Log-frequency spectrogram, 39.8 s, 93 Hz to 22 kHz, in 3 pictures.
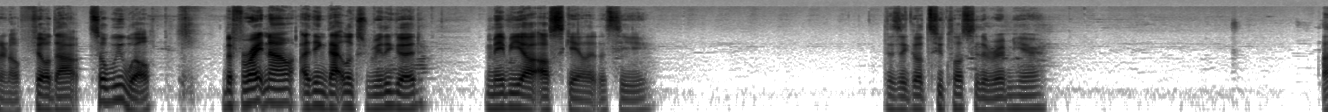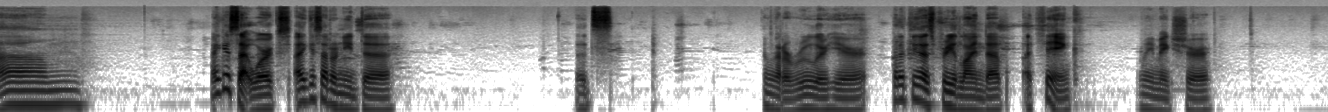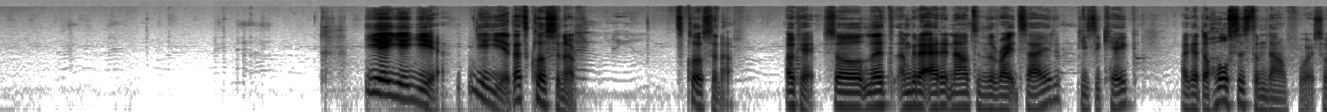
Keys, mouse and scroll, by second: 0.7 middle click, 1.5 middle click, 1.8 shift+middle click, 3.5 middle click, 4.1 middle click, 4.6 shift+middle click, 5.7 s, 9.2 middle click, 10.7 middle click, 11.0-15.4 shift+middle drag, 16.1 click, 16.8 w, 17.7 right click, 18.8 s, 21.0 Tab, 22.1 Tab, 23.2 click, 25.2 t, 25.8 click, 26.8 click, 27.6 t, 28.0 middle click, 28.8 middle click, 29.9-31.6 middle drag, 34.9 middle click, 35.3 shift+middle click, 35.9 middle click, 36.6 middle click, 37.1 shift+middle click, 37.9 Tab, 38.2 Tab, 38.6 click.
